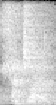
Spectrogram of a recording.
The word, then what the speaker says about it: Hlatshwayo: Hlatshwayo.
